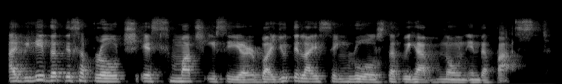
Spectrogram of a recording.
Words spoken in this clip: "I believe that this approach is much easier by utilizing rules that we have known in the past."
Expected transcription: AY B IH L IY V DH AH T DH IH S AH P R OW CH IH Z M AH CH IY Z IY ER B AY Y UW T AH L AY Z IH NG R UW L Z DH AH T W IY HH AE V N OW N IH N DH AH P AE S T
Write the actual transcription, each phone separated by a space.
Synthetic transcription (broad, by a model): AY B IH L IY V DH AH T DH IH S AH P R OW CH IH S M AH CH IY S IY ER B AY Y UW T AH L AY S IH NG R UW L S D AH T W IY HH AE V N OW N IH N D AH P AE S T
